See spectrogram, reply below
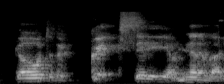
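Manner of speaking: put-on Cantonese-accented English with preaching cadence. Recall Sam Wu giving a message on Jonah when you were in choir, in Sam Wu's Canto accent. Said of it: "he would call it a great city to this Canto accent".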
